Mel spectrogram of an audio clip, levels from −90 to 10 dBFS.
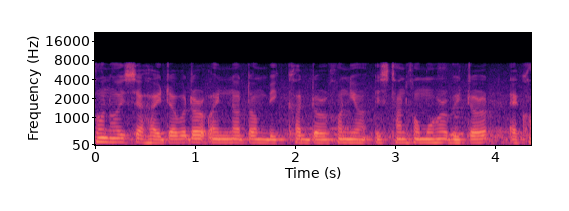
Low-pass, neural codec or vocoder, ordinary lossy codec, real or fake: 7.2 kHz; none; none; real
